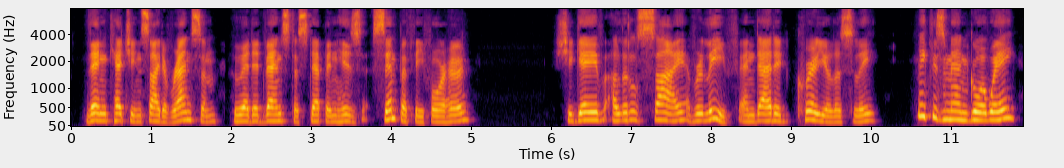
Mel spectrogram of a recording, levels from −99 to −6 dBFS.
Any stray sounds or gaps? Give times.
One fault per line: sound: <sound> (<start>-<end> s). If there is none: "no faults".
no faults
